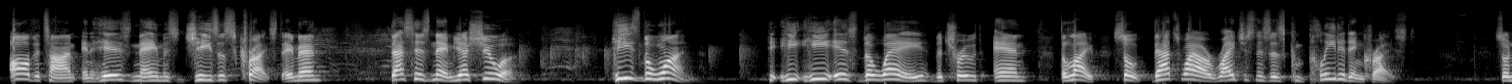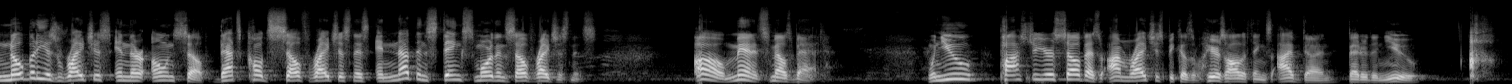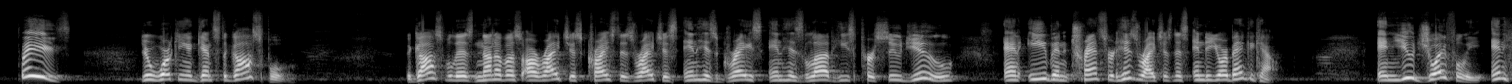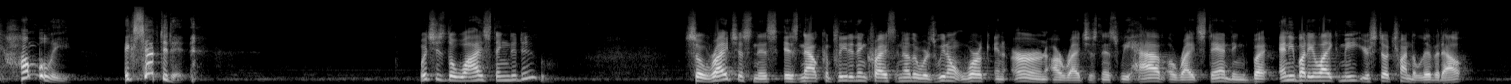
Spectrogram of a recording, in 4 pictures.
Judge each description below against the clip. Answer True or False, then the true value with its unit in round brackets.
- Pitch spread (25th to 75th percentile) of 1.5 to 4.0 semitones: False (5.3 semitones)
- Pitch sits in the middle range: False (210 Hz)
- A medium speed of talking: True (160 wpm)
